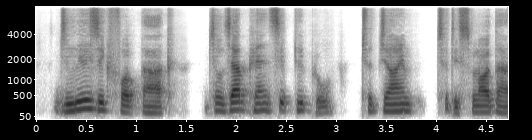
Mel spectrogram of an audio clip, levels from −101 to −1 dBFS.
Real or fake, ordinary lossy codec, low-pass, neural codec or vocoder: fake; none; none; codec, 16 kHz, 0.5 kbps, FreqCodec, larger model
